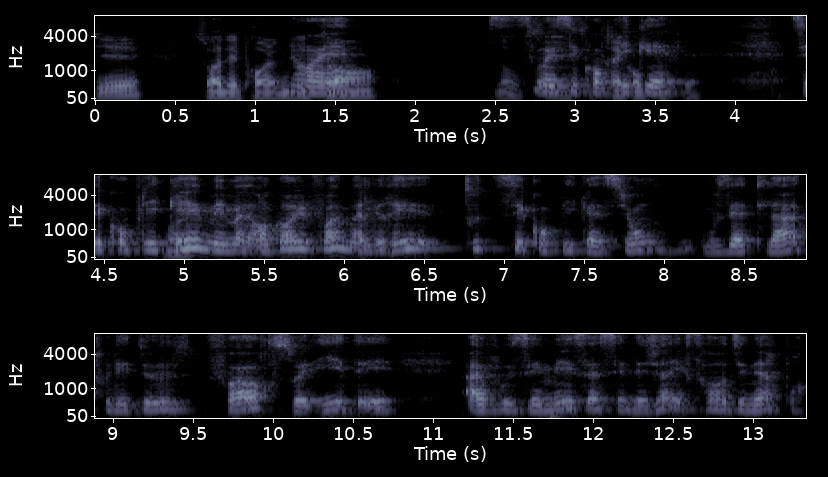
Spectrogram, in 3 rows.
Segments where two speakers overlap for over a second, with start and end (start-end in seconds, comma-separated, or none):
2.5-3.7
